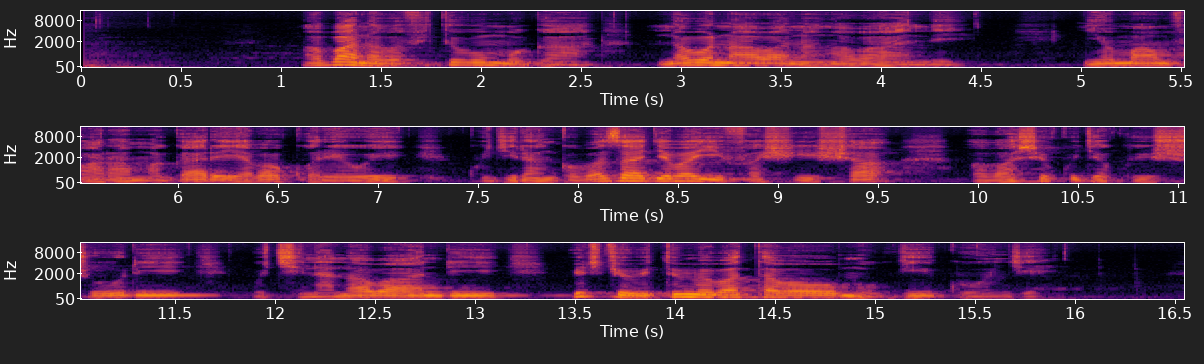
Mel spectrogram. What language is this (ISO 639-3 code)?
kin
